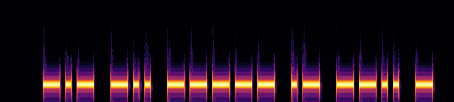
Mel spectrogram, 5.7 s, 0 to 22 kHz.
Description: Morse code, heard as a keyed tone, about 20 wpm, 700 Hz. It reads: KD0AZT
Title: Speed Racing - USA 2x3 Call Signs 17wpm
